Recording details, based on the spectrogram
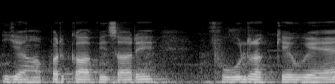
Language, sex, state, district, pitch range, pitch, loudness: Hindi, male, Uttar Pradesh, Shamli, 110-120 Hz, 115 Hz, -18 LUFS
